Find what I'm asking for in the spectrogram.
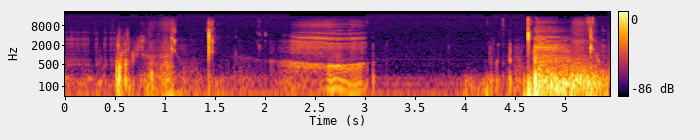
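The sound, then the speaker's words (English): Close, quiet mouth sounds of drinking chocolate milk from a bottle: a few wet clicks and smacks, then a gulping swallow and a louder wet burst near the end, with no talk. “A little ASMR chocolate milk for you. This is some really good chocolate milk.”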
